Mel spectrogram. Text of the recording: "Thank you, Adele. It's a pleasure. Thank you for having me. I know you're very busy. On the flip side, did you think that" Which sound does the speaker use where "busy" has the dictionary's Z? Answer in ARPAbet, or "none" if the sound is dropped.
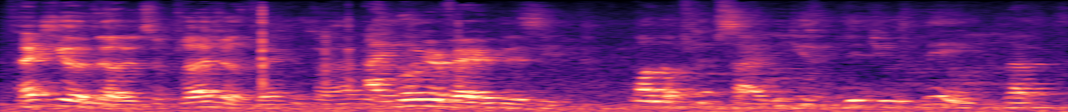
Z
